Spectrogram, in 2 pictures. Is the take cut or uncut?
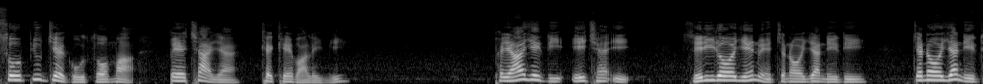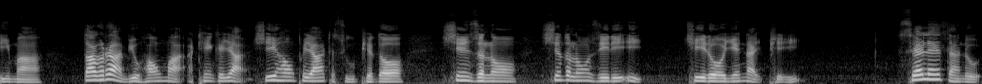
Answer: uncut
